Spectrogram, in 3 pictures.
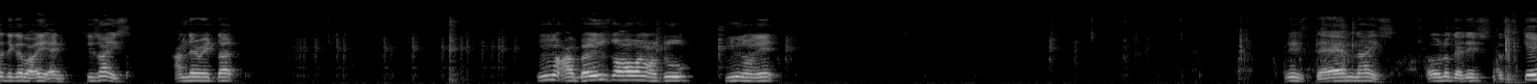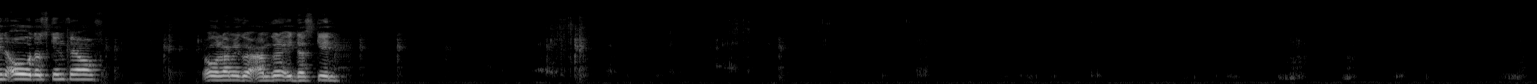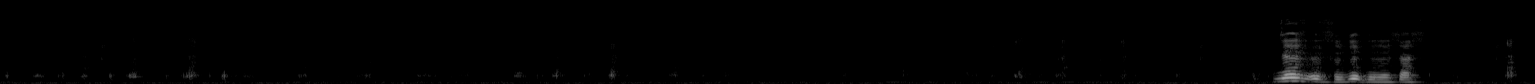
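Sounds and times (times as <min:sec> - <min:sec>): crunching fried chicken skin: 0:20.2 - 0:26.4, 0:27.2 - 0:29.7.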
